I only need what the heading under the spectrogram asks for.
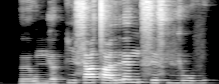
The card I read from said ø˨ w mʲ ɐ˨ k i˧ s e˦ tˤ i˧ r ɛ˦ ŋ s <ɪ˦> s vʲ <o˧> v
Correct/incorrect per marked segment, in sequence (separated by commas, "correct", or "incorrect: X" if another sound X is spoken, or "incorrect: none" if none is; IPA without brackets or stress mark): correct, incorrect: o˦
